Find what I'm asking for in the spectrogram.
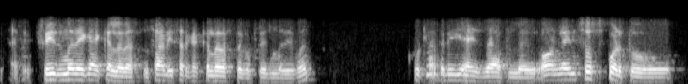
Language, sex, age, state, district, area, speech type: Marathi, male, 30-45, Maharashtra, Osmanabad, rural, conversation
